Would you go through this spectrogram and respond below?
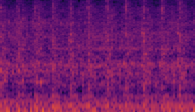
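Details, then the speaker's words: Peugeot Speedfight scooter that wouldn't start, after fixing a wrong stator coil; the starter dog may need replacing: small single-cylinder engine idling with a steady, even putter, no misses, knocks or surging, running well. "Good as new Speed Fighter. Maybe. We'll get it running. It's running now."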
